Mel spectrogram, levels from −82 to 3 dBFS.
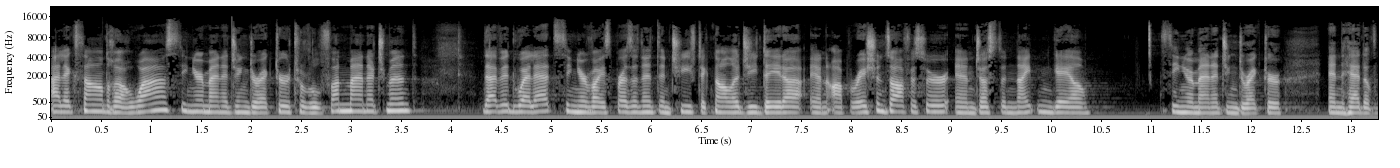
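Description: A steady mains hum runs through the whole clip. It sits at 50 Hz, with some low harmonics above it. It sits about 20 dB below the sound itself. A ground loop or nearby transformer is feeding the power line into the signal.

From 0.51 s to 12.13 s, word clock ticks appear. There are about ten of them, roughly every 1.5 s. They are sharp and uneven in strength. The receiving device runs on its own clock, drifting by around 15 parts per million. Each slip drops or repeats a single sample.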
